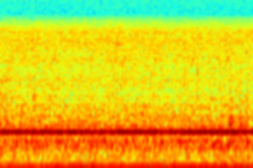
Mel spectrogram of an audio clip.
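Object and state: Nothing is struck.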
